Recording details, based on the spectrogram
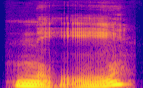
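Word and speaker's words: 你: looking look at this is falling rising so the tongue is falling and rising knee knee okay and you good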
